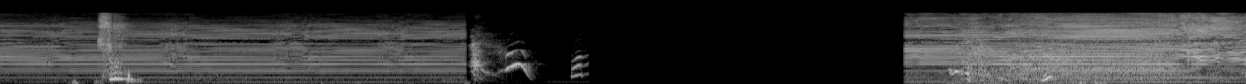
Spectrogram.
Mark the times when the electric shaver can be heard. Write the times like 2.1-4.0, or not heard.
0.0-4.7, 9.0-12.4.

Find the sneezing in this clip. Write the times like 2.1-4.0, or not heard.
0.9-1.4, 4.7-5.9, 9.4-10.7.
